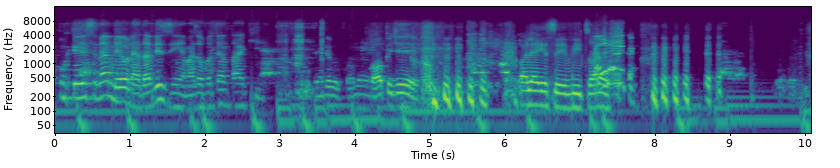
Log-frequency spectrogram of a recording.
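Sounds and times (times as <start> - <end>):
speech: 0.0 - 10.0
neighbour's dog barking angrily: 2.7 - 3.2, 8.8 - 9.3
laughter: 3.0 - 6.4, 7.2 - 9.1.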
